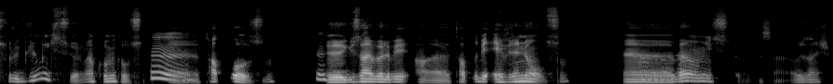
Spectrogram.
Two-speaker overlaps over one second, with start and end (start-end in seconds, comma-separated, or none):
none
